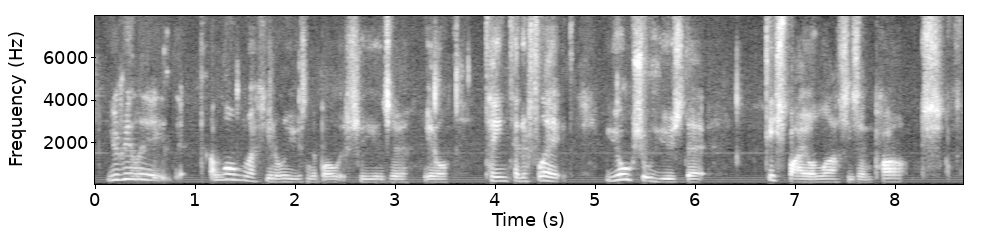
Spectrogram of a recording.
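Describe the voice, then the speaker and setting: Someone with a Scottish accent talks at a moderate pace over noticeable background noise. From Scotland, near Edinburgh. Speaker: podcast co-host. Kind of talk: casual chat.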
